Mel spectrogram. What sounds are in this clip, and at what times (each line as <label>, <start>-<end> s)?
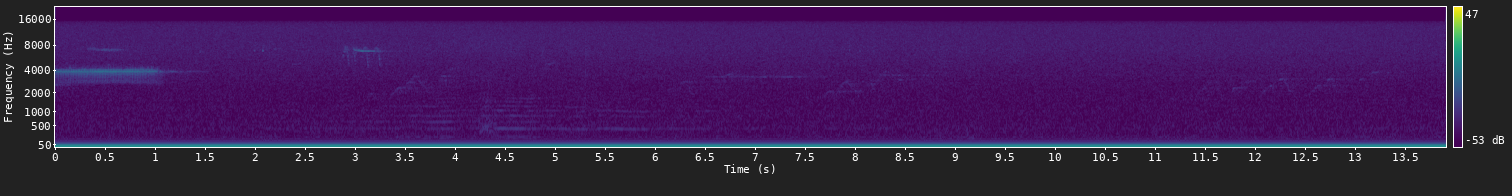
Varied Thrush song, 0-2 s
Brown Creeper call, 0-4 s
Chestnut-backed Chickadee call, 2-4 s
Swainson's Thrush song, 2-4 s
insect buzz, 2-8 s
Varied Thrush song, 6-8 s
Swainson's Thrush song, 6-14 s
